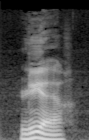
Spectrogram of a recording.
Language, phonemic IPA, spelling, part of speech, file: French, /lɥœʁ/, lueur, noun, Fr-lueur.ogg
- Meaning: glimmer; glow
